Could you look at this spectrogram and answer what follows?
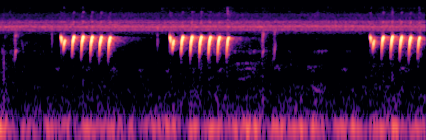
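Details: Fighting song of an olive-backed sunbird, played as a decoy for trapping: three fast trills of six or seven piercing high notes, with short gaps between them and a steady background hiss.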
